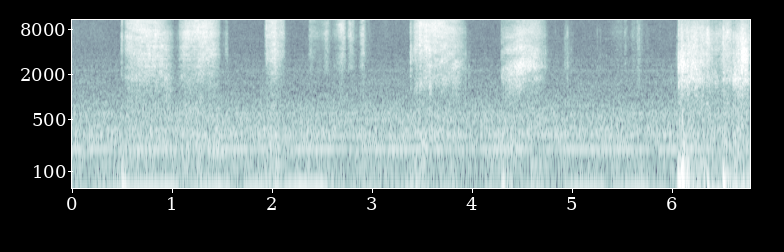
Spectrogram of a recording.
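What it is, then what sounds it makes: Bath bomb powder being traced on a plastic tray. Long nails write letters and rub through orange bath bomb powder spread on a grey plastic tray. Soft, bright, hissy scratching comes in separate bursts of varying length over a faint steady low hum. The last strokes are the loudest and grittiest.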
